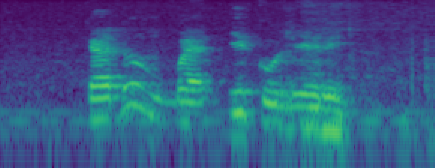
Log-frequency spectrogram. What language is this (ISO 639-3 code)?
ibo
